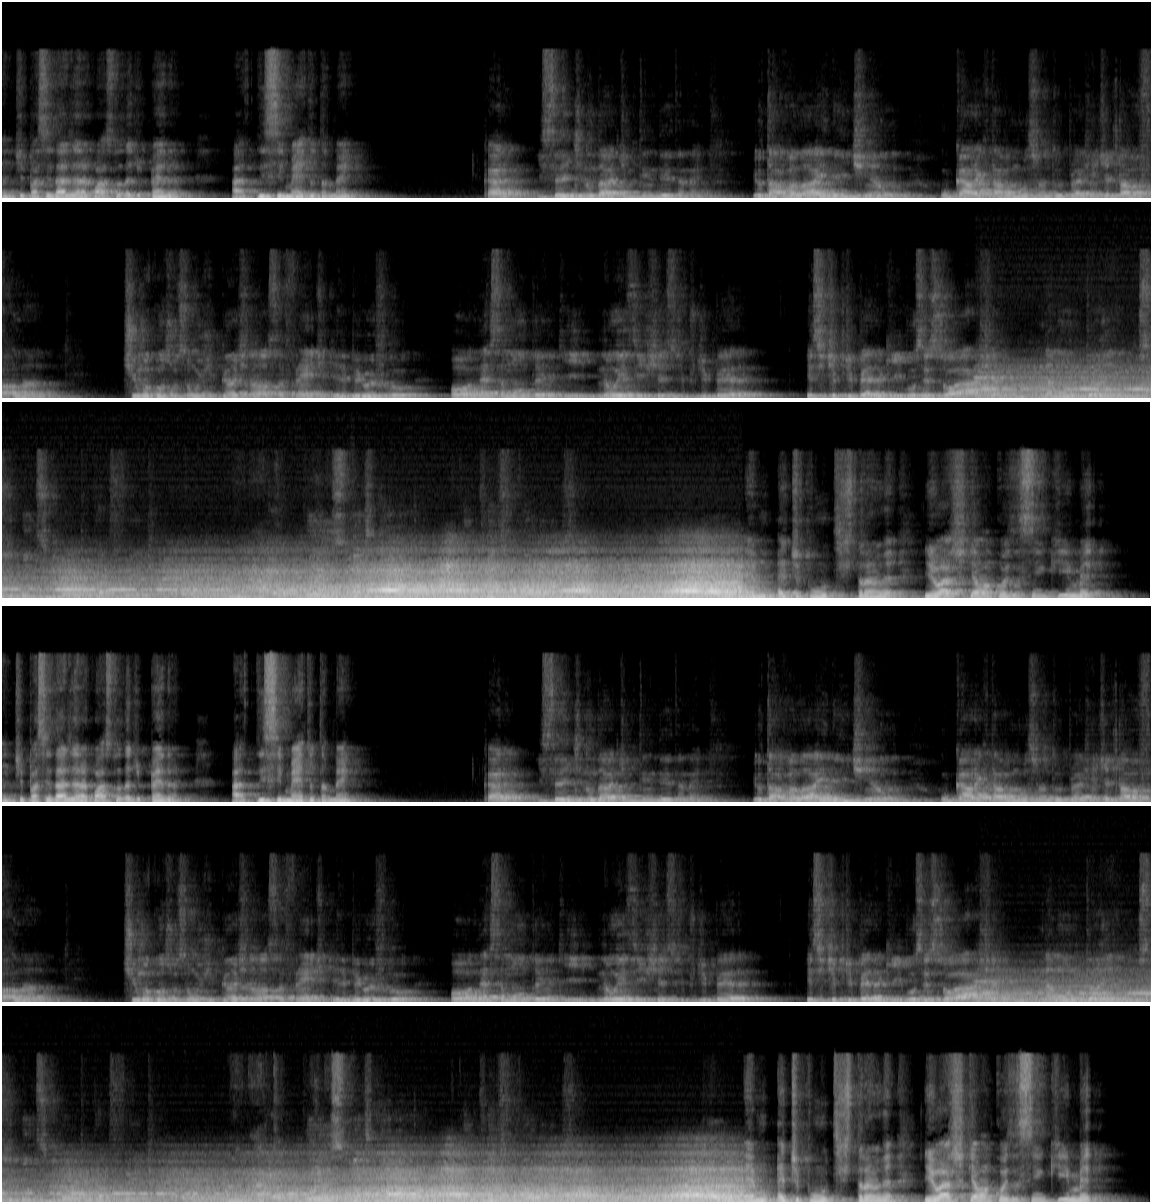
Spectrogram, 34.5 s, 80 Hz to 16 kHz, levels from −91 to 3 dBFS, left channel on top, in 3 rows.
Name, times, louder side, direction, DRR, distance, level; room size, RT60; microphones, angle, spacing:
voice 1, 0.0-1.8 2.3-3.5 25.2-25.7 26.1-26.5 30.0-33.9, right 2 dB, 45° right, 8 dB, 0.7 m, -28 dB
voice 2, 4.8-7.1 7.5-12.0 12.7-15.7 16.0-19.0 19.5-24.6 25.6-28.8, equal, 5° right, -1 dB, 3.8 m, -35 dB
sound 1, 21.2-30.4, left 2 dB, 15° left, 4.8 m, -22 dB
21.5 x 12.0 x 5.4 m, 0.80 s
head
